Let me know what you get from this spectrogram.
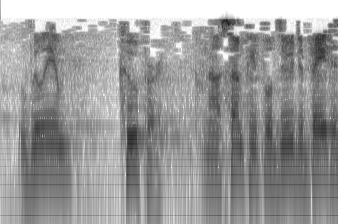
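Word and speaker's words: Cowper: Just so you know, there was a letter found of one of his friends that said that the way that his relatives and close friends pronounced his name was Cooper, with two O's. Though it's spelled C-O-W, it's pronounced Cooper, according to his friends and relatives.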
